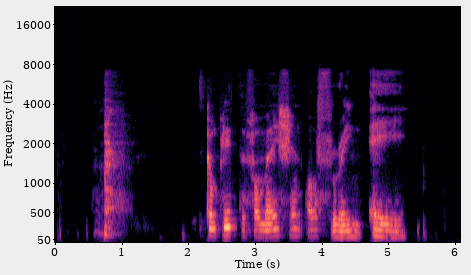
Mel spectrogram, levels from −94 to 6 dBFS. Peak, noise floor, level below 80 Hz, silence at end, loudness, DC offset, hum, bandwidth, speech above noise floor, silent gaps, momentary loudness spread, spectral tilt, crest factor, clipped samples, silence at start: -4 dBFS; -84 dBFS; -64 dBFS; 0.85 s; -22 LUFS; under 0.1%; none; 7.4 kHz; 63 dB; none; 14 LU; -5 dB/octave; 20 dB; under 0.1%; 0.75 s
